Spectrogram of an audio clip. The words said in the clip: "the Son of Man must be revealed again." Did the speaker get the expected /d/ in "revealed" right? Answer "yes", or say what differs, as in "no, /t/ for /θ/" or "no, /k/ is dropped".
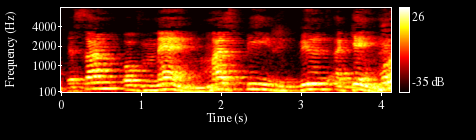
yes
